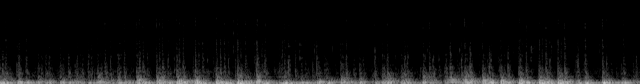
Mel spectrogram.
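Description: An empty, hollow, hand-span-sized clear plastic takeout clamshell with ridged edges is held in both hands and tapped quickly with long fingernails and fingertips on the lid and ridged sides. The result is a dense, continuous patter of short, dull, hollow clicks with a low, thumpy body and very little ring.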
